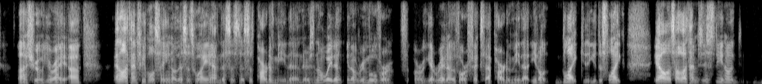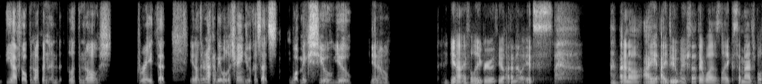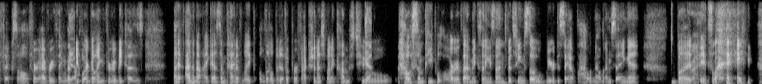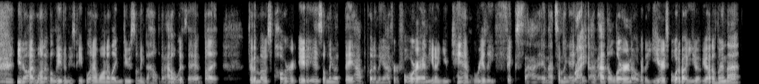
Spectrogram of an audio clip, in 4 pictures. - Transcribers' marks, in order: other background noise; sigh; laughing while speaking: "like"
- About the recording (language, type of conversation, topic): English, unstructured, How can I stay connected when someone I care about changes?
- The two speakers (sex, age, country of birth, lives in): male, 30-34, United States, United States; male, 60-64, Italy, United States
